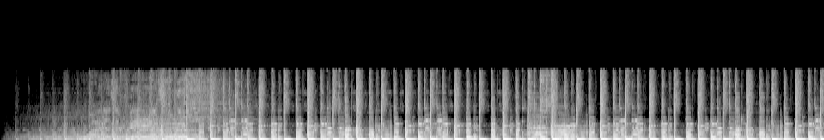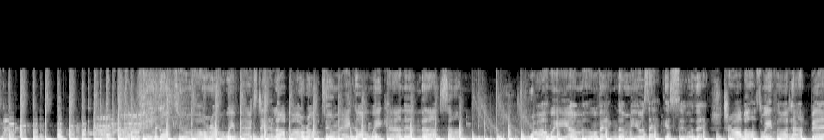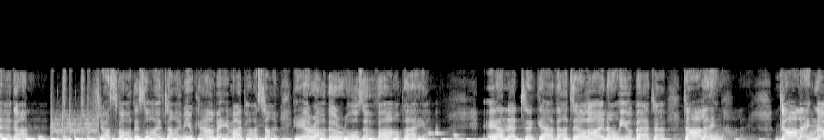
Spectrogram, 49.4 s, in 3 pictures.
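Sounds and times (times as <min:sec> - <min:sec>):
disco music: 0:00.0 - 0:49.4.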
